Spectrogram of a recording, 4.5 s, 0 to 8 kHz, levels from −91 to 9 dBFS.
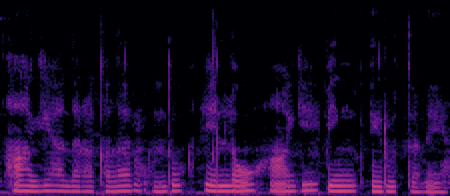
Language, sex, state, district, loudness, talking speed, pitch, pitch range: Kannada, female, Karnataka, Bellary, -39 LUFS, 105 wpm, 215 Hz, 205-225 Hz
